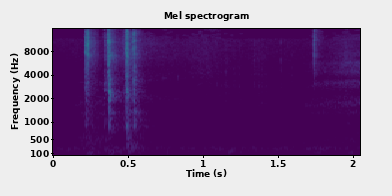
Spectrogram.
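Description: Three quick clicks of computer keyboard keys in the first half-second, as windows are switched with the task switcher, then near silence.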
